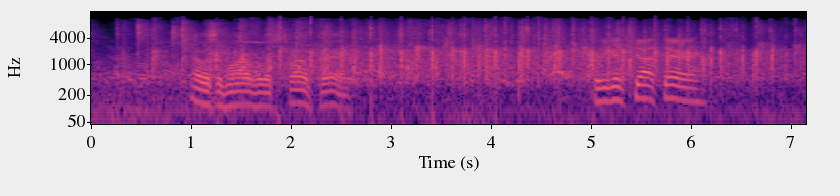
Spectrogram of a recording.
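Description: A man in the crowd shouts with excitement.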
